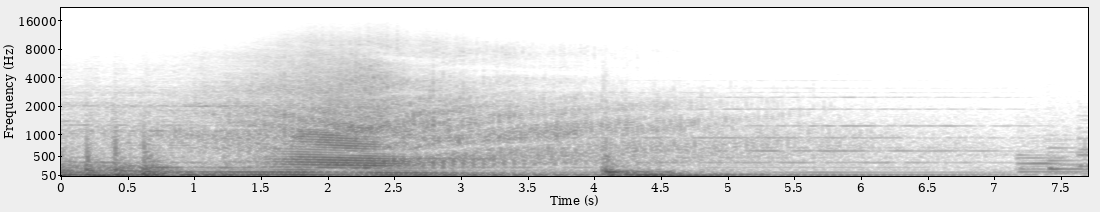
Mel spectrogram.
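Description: Small propeller aircraft engine in flight over remote Papua, Indonesia, a loud, steady, droning hum heard close up from inside, its pitch shifting slightly as it carries on alone without speech.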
